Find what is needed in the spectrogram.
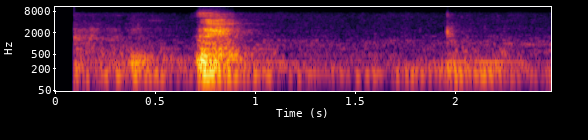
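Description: A single short cough, a little under a second in, with faint room noise around it.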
